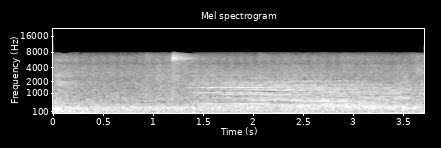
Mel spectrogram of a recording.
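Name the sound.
church bells ringing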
